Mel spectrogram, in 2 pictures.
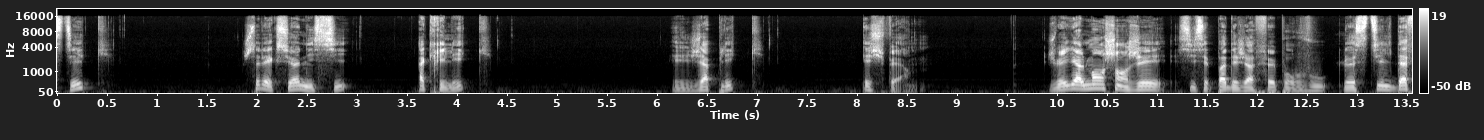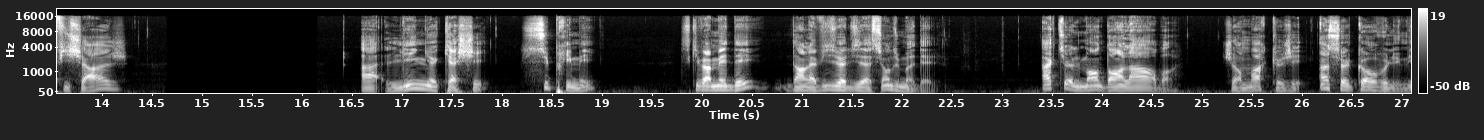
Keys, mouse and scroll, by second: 0.8 click, 6.4 click, 9.3 click, 10.9 click, 13.5 click, 16.9 click, 19.9 click, 21.3 click, 25.4 click.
